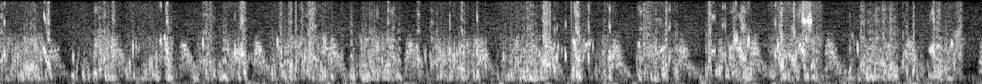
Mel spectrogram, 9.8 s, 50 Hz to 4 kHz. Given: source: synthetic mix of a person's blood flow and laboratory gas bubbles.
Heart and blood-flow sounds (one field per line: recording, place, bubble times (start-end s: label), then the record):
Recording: Doppler ultrasound of blood flow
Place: subclavian vein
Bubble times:
0.00-0.59 s: bubbles
0.69-1.20 s: bubbles
1.23-1.81 s: bubbles
1.90-2.53 s: bubbles
2.68-4.05 s: bubbles
4.13-4.89 s: bubbles
4.94-6.17 s: bubbles
6.33-6.87 s: bubbles
7.01-7.62 s: bubbles
7.67-8.26 s: bubbles
8.44-9.08 s: bubbles
9.10-9.65 s: bubbles
From the record:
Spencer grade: 4 (maximum detectable bubble signal sounding continuously throughout systole and diastole of every cardiac period, and overriding the amplitude of the normal cardiac signals)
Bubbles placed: anywhere in the cardiac cycle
